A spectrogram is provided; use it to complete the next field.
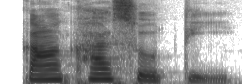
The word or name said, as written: काँखासोती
